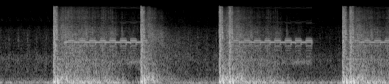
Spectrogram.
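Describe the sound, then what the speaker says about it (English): Hip-fire bursts from a rifle in the Call of Duty 4: Modern Warfare training course, four loud, sharp shots with ringing tails spaced about a second apart, up close with no talk. "I want to see you fire from the hip."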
